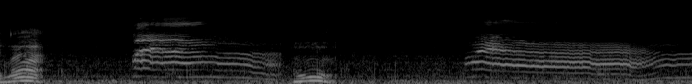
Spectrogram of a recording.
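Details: Tabby cat wandering about indoors, giving a homecoming greeting to the returning owner; short rising-falling meows alternate with long, bright, sustained drawn-out meows that waver and slide down at the end, over gentle background music.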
